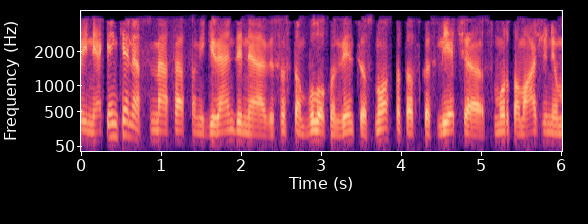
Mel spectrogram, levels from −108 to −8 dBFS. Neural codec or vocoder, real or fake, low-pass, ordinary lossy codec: none; real; 3.6 kHz; MP3, 32 kbps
